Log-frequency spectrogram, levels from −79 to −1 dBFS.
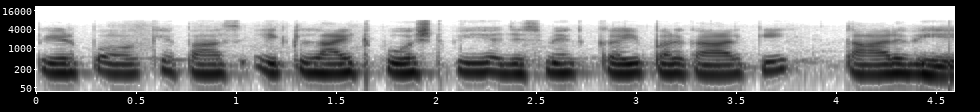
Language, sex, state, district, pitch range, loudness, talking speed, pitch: Hindi, male, Uttar Pradesh, Muzaffarnagar, 145-160 Hz, -15 LUFS, 195 wpm, 150 Hz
